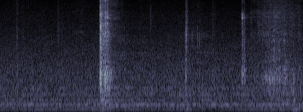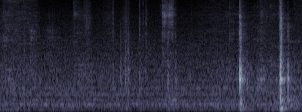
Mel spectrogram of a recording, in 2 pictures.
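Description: Plastic clicks and taps from a thin plastic cutting-mat sheet being set in place on a plastic paper trimmer: a sharp click about a second in, a short scraping slide around the middle, and a couple more clicks near the end.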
